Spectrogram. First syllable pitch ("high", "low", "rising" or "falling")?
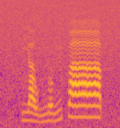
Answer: low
